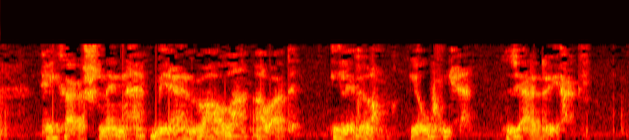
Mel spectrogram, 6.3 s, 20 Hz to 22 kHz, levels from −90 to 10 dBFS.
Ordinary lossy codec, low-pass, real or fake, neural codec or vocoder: MP3, 24 kbps; 7.2 kHz; fake; vocoder, 22.05 kHz, 80 mel bands, WaveNeXt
